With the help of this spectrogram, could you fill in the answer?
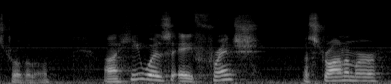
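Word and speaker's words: Trouvelot: this is etienne trovalo i i don't know if the proper pronunciation of the tea there but i think it's trovalo he was a french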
